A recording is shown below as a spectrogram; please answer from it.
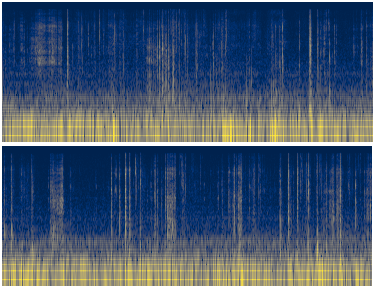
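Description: A utility knife slices and scrapes the remaining piece of a solid green avocado soap bar held in the fingers, cutting it into powdery shavings. Many short, crisp scraping and crackling strokes with bright edges come in quick succession over a steady low hum.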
